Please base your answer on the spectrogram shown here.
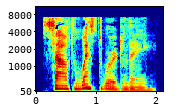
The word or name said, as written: southwestwardly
